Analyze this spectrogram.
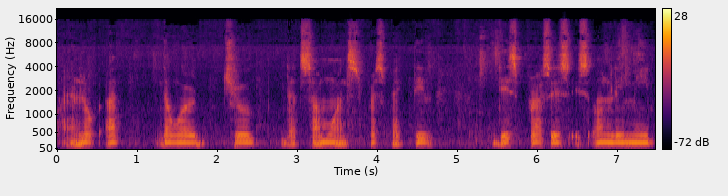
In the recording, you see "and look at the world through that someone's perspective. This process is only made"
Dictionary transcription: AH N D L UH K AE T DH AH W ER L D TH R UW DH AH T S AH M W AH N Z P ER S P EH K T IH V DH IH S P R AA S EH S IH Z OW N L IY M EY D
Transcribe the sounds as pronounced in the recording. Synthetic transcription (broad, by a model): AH N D L UH K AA T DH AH W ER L D T R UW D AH T S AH M W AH N S P ER S P EH K T IH V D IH S P R AA S EH S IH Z OW N L IY M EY D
